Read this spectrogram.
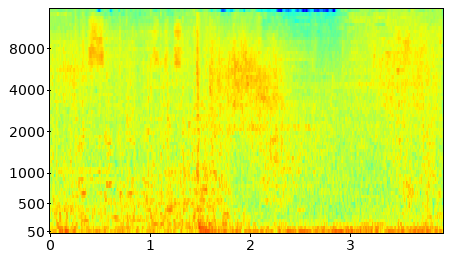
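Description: A building explodes with a deep boom.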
